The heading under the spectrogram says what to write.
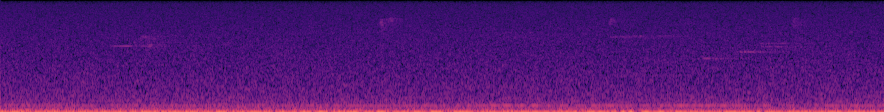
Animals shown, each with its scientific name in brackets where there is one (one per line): Yellow-bellied Flycatcher (Empidonax flaviventris)
Black-throated Green Warbler (Setophaga virens)
Hermit Thrush (Catharus guttatus)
